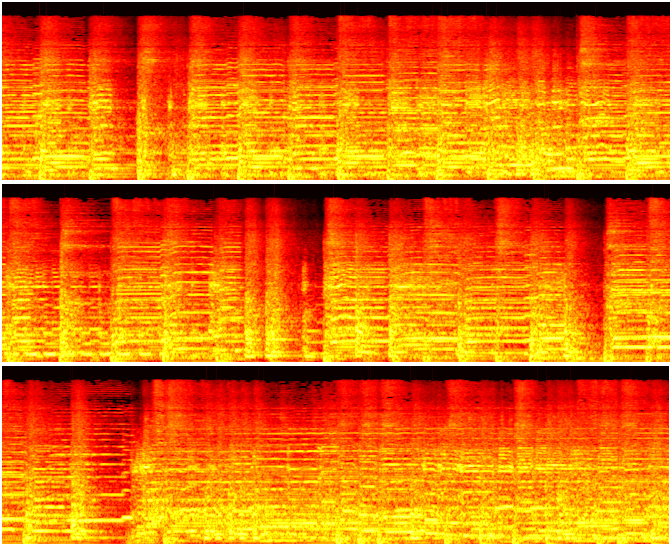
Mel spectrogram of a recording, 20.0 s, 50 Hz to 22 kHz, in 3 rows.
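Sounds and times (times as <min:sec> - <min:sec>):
live blues band: 0:00.0 - 0:20.0
saxophones playing riffs: 0:00.0 - 0:20.0.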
